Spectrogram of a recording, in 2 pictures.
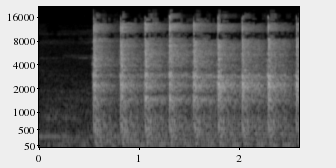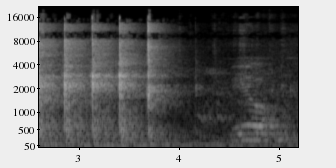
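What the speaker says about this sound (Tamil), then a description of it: "மனசு வரல இருந்தாலும் உடைச்சிடலாம்" A hammer strikes a ceramic piggy bank about a dozen times, breaking it open with sharp, evenly spaced, close blows, followed by a moment of faint rattling and a short bit of speech.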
